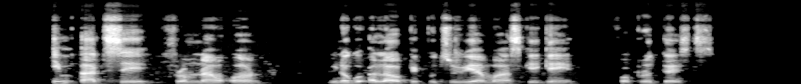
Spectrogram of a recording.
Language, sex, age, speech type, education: Nigerian Pidgin, male, 15-29, spontaneous, tertiary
